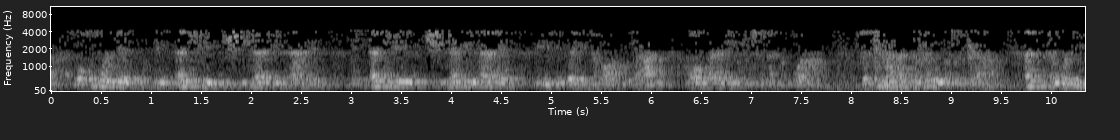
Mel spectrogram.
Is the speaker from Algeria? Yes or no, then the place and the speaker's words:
yes; Algeria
